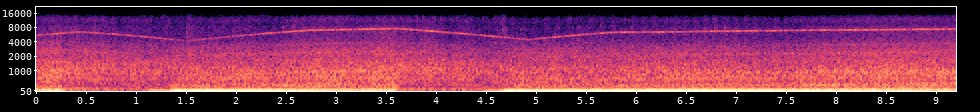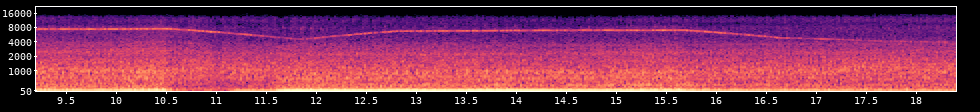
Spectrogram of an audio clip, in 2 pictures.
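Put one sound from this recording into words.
A truck engine drones steadily and rises in pitch as it speeds up, dropping briefly at each gear change.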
